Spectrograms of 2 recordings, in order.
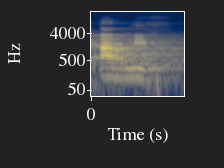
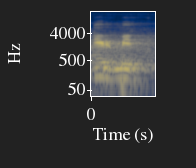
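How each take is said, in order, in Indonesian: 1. Vokal pertama itu a. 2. Vokal pertama itu i. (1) "membaca Tarmidz dengan tak fathah" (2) "diucapkan Tirmidz dengan tak kasroh"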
